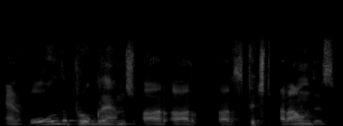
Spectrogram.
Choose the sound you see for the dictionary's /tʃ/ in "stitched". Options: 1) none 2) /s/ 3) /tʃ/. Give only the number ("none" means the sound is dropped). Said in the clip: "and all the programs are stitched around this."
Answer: 3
